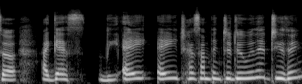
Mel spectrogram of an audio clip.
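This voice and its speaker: The woman's voice has a dark, mellow tone. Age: 50s. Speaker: podcast host. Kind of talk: interview. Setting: video call.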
